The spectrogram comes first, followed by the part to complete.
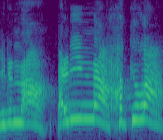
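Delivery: high-pitched mock yelling.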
